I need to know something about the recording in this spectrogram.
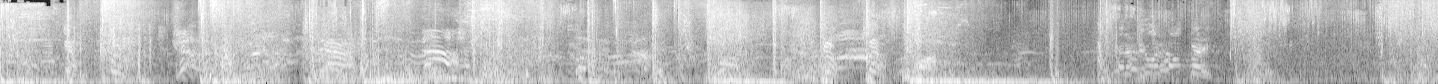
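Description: Electric zaps crackle.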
